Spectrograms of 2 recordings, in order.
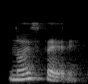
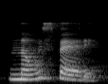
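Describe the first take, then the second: No difference in how they are said.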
